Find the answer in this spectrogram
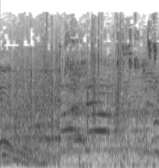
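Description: Basketball game noise on a hardwood court: a few short, high sneaker squeaks around the middle, with the ball bouncing.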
